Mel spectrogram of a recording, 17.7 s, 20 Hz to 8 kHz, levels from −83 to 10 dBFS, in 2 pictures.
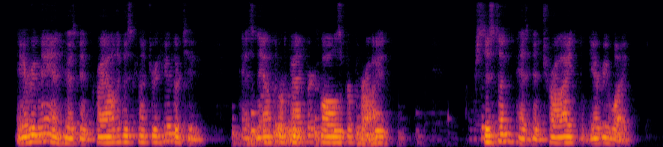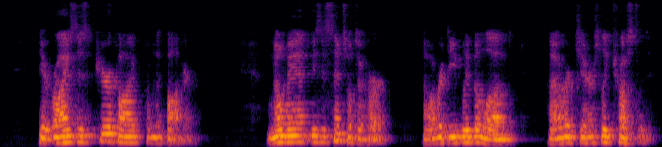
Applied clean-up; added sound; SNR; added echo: neural mask model DeepFilterNet 3.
